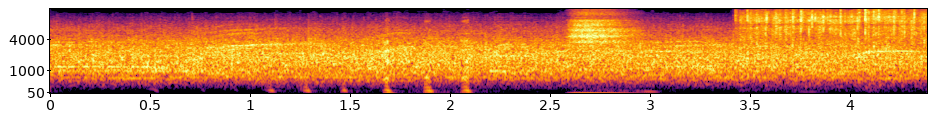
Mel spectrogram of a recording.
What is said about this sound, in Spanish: Hay aplausos por partida doble. ¡Qué demonios! Que no se diga que aquí no, no reparamos en gastos. ¡Venga, los aplausos.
